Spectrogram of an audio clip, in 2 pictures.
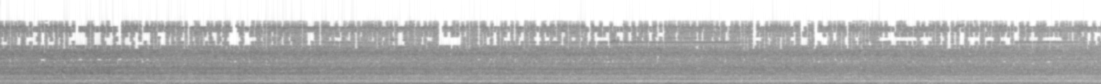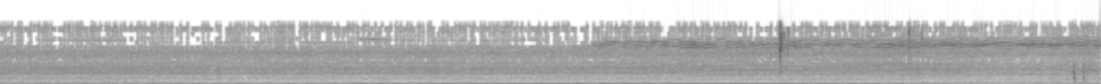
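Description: A diesel engine of a bulldozer rumbles steadily nearby, slowly drawing away.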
